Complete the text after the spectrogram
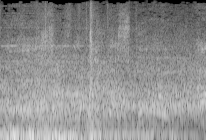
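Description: A kick thuds against a fighter's body.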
